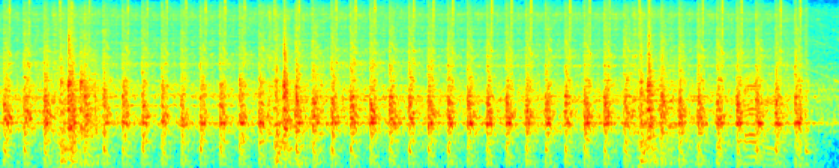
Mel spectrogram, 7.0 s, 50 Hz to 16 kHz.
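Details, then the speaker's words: Volvo 240 turbo drift wagon, fuel pump replaced, weak battery, intake clamp undone: fast uneven cranking with rough shudder that never catches; losing spark, possible fuel flooding, timing suspected off; crank no-start with misfire. "Yeah, I mean it's losing spark somewhere. You can hear it."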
